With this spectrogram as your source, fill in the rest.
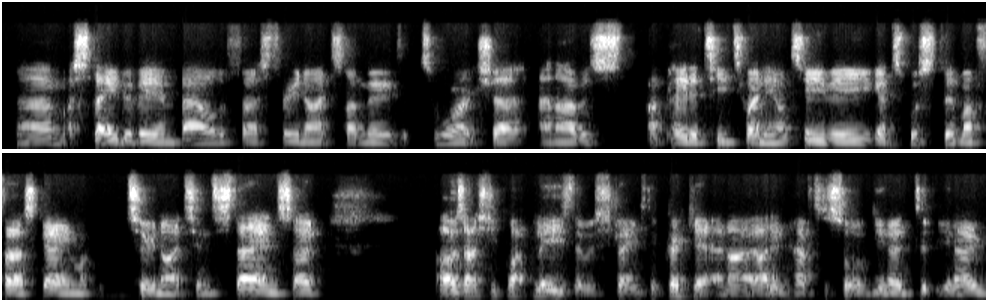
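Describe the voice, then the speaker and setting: With a southern English accent, a man speaks at a fairly quick pace in a monotone, flat intonation. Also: fairly low pitch for a man. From southern England, Surrey. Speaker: professional cricketer. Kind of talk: podcast interview.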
